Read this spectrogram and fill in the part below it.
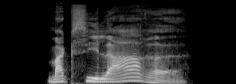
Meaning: inflection of maxillar: 1. strong/mixed nominative/accusative feminine singular 2. strong nominative/accusative plural 3. weak nominative all-gender singular
- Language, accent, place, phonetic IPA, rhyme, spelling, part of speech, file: German, Germany, Berlin, [maksɪˈlaːʁə], -aːʁə, maxillare, adjective, De-maxillare.ogg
